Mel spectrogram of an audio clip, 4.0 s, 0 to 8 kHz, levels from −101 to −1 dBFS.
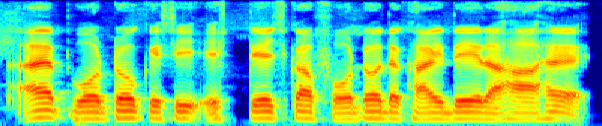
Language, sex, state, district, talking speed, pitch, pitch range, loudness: Hindi, male, Uttar Pradesh, Lalitpur, 150 wpm, 120 Hz, 115-125 Hz, -18 LUFS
